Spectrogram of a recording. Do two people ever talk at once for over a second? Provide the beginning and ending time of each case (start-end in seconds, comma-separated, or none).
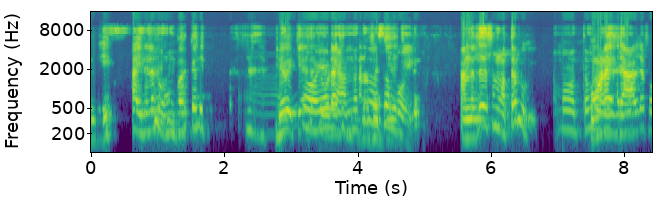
2.8-4.8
